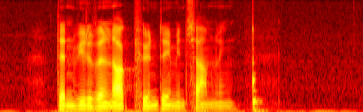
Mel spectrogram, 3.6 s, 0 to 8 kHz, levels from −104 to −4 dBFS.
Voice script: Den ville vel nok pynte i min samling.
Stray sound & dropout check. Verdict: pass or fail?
fail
